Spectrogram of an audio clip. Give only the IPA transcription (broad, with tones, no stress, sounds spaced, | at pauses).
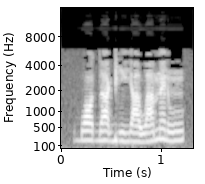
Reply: b ɔ˧ d a˧ ɡ i˨ j a˨ w a˨˦ m ɛ̃˦˨ ɾ ũ˧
